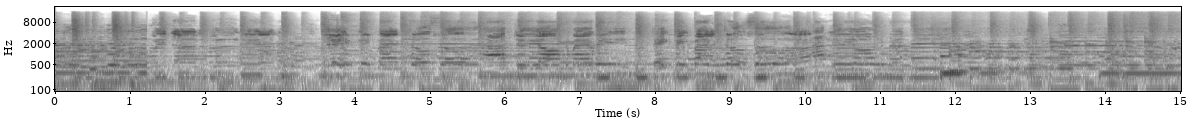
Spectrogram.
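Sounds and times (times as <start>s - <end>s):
live band playing guitar music: 0.0s - 15.0s
gliding guitar notes: 11.4s - 15.0s.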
